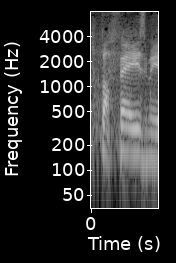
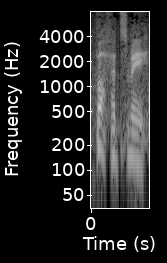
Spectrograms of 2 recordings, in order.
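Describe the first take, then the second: First: Buffets is said with a French pronunciation. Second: Buffets is said with an English pronunciation.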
